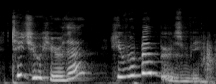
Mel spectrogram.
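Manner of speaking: very high, giddy boasting to the room; thrilled, high-pitched exclaiming; excited cry. A narrator's reading. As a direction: squeal it proudly to everyone. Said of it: "cried D-, Daedalus Diggle".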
